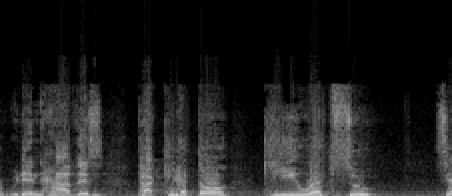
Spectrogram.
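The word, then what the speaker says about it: Keiretsu: We didn't have this Paketo Kiwetsu. See, I have to pronounce this correctly, because if I don't, every time this very friendly Japanese person walks up and says, it's not Kairetsu.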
